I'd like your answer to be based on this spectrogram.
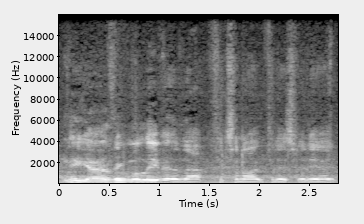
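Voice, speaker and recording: A man's voice: on the low side, fast talker. A man in his forties chatting casually as a CB radio operator and video host. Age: 40s. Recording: clearly noisy CB radio room ambience.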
